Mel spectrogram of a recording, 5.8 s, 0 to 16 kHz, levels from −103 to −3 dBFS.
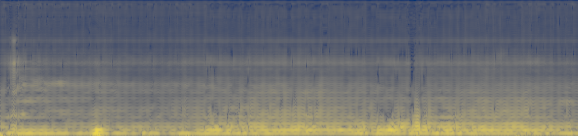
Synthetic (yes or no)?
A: yes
